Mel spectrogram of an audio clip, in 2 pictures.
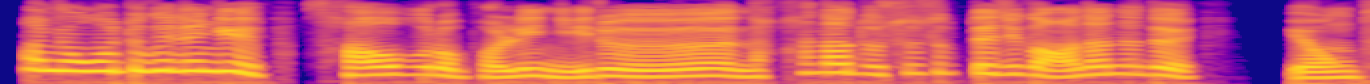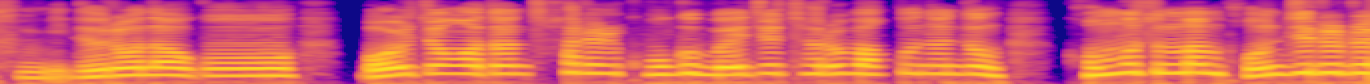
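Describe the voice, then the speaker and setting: Lady reading a fed-up younger husband arguing back, smooth clear voice, a little high. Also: no echo, studio quality, close to an everyday voice. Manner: argumentative, exasperated retorts. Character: indignant younger married man standing up to family. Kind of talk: dramatized story reading.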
